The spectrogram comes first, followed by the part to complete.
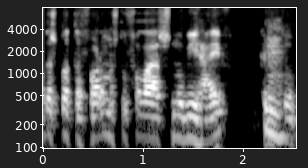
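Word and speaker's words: beehiiv: plataformas tu falaste no behive quer estou pronunciar L portanto B é h i v e não behave behive o que é que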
